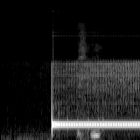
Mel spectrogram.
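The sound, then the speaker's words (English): After a moment of quiet, the steady electronic ringing tone of an outgoing phone call to a surgeon starts abruptly and holds at an even, clear level, with no one speaking. “Oh, he'll answer. I know he will.”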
